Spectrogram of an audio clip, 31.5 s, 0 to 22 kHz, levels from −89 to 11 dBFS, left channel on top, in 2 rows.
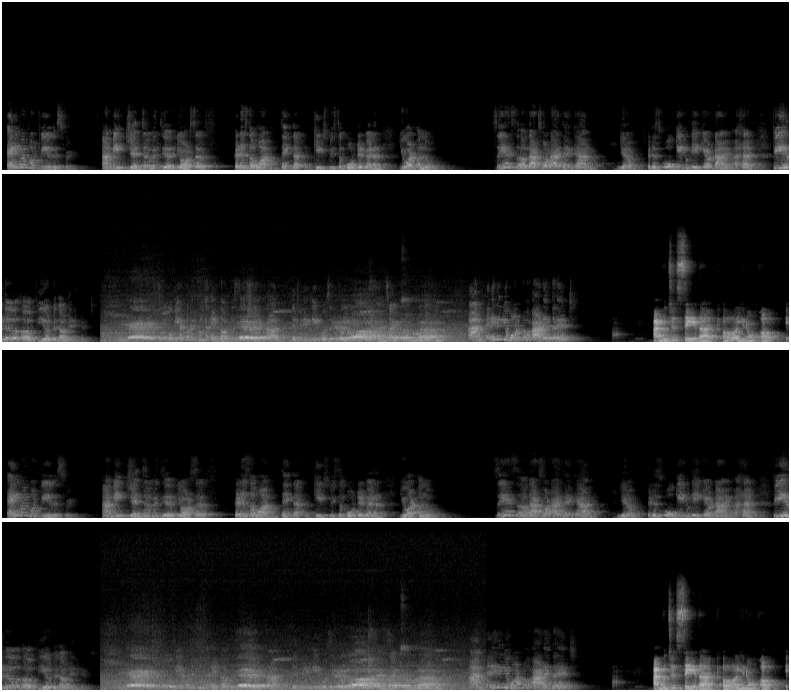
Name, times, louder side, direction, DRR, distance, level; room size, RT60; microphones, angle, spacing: voice 1, 0.1-1.4 2.0-4.0 4.6-6.0 6.2-7.5 7.9-8.7 9.9-11.8 12.3-17.4 18.0-18.2 18.9-24.5 25.0-27.0, left 2 dB, 45° left, -7 dB, 2.8 m, -35 dB
Yell, 17.7-25.4, right 1 dB, 45° right, 1.2 m, -30 dB
voice 2, 28.8-31.4, right 1 dB, 15° right, 5 dB, 0.3 m, -26 dB
10.0 x 5.8 x 2.5 m, 0.81 s
head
